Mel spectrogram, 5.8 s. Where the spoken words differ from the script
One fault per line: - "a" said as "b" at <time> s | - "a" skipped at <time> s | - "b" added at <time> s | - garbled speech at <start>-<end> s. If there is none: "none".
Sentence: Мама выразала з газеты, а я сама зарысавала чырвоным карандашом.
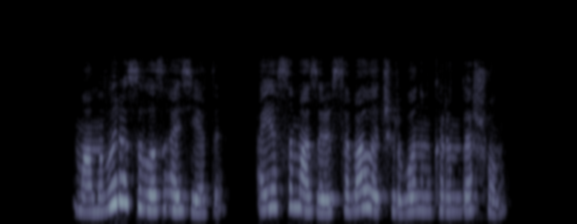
none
